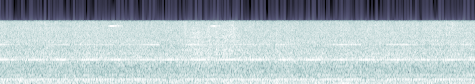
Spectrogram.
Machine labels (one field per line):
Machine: slide rail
